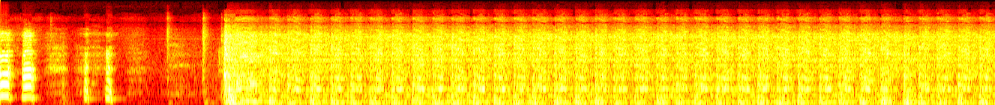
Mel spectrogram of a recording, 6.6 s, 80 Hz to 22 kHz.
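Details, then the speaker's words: Arden 8 Port car whose cylinder 3 kept flooding, after injector cleaning and with a fuel leak noticed: steady rhythmic starter churning, but the engine never catches or fires, cranking without starting. "it's not even firing i'll try again"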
